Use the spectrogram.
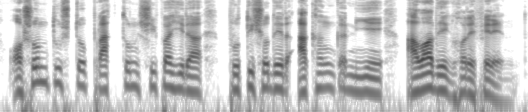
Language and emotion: Bengali, neutral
